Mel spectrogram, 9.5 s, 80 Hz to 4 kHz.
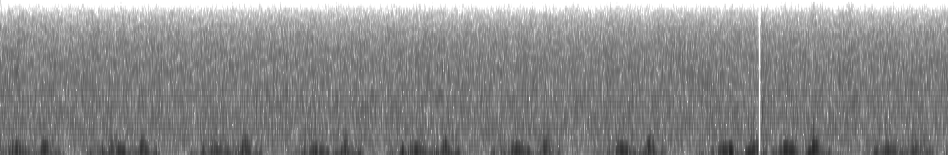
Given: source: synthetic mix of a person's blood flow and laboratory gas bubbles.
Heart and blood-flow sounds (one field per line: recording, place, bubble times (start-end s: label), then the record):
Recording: Doppler ultrasound of blood flow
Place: precordium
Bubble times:
no bubbles
From the record:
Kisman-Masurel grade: 000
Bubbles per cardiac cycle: 0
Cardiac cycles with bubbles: 0%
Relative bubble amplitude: no bubbles discernible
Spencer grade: 0 (complete lack of bubble signals)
